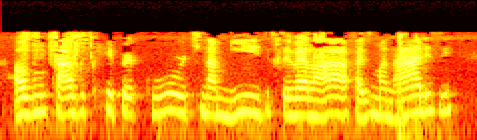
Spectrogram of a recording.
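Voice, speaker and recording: Noticeable background noise runs behind this woman. She speaks at a very slow pace. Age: 20s. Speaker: podcast host. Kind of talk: casual interview chat.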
